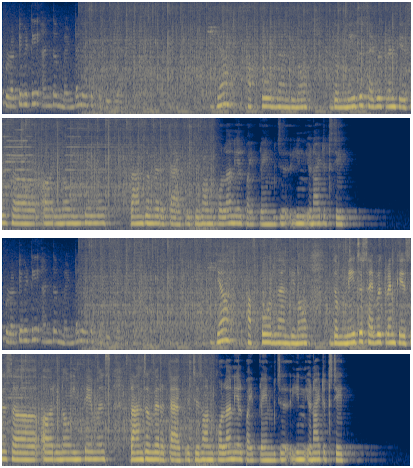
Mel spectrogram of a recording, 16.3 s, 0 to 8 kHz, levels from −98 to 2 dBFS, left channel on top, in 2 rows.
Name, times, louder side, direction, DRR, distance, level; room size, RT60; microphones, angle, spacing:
voice 1, 0.0-3.5 3.9-4.3, left 1 dB, 10° left, 0.4 m, -37 dB
Rain, 1.5-12.4, right 1 dB, 5° right, 1.0 m, -38 dB
sound 1, 1.8-7.3, right 3 dB, 80° right, 1.0 m, -42 dB
voice 2, 4.2-15.0, right 5 dB, 55° right, 0.5 m, -24 dB
Harmonica, 7.9-12.6, left 5 dB, 55° left, 1.2 m, -45 dB
14.0 x 6.4 x 4.0 m
head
